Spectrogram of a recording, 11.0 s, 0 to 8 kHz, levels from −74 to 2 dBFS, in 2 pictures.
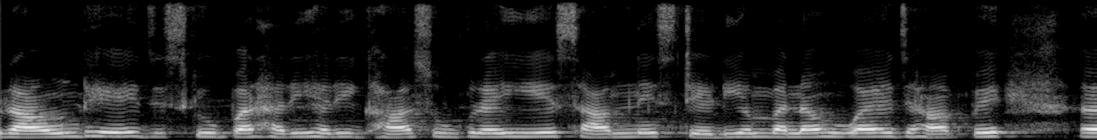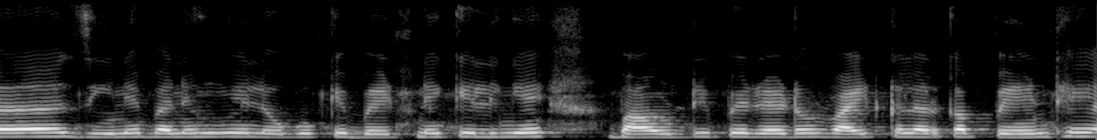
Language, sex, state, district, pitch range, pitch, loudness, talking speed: Hindi, female, Jharkhand, Jamtara, 200-220 Hz, 210 Hz, -15 LUFS, 195 wpm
